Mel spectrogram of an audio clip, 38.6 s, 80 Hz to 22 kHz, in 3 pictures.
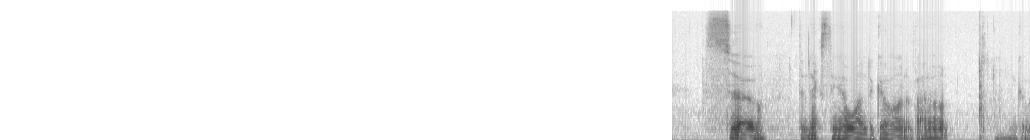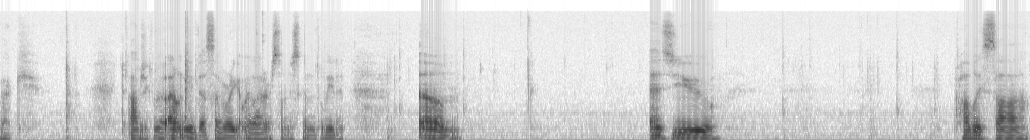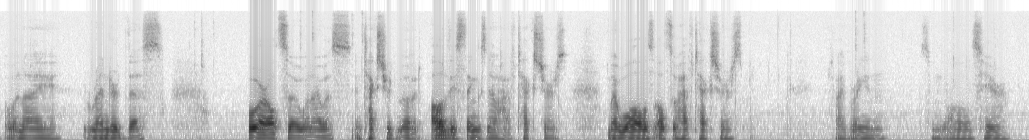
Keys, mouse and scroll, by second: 8.4 middle click, 9.1-9.9 scroll down 10, 11.4-12.2 scroll up 6, 12.2 Tab, 12.4 scroll down 10, 13.7 Tab, 15.2 x, 17.2 scroll down 3, 17.8 shift+middle click, 18.6 middle click, 22.1-22.7 scroll down 4, 22.7 middle click, 24.1 shift+middle click, 24.9 middle click, 26.5-27.8 scroll up 5, 27.8 middle click, 29.5 click, 32.1 middle click, 33.9-34.3 scroll down 2.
